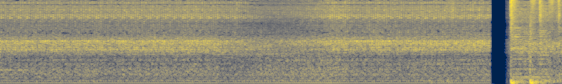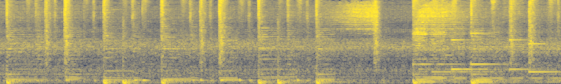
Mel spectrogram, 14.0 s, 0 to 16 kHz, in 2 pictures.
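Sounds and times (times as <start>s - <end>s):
vehicle engine idling: 0.0s - 14.0s
music: 6.4s - 14.0s.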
